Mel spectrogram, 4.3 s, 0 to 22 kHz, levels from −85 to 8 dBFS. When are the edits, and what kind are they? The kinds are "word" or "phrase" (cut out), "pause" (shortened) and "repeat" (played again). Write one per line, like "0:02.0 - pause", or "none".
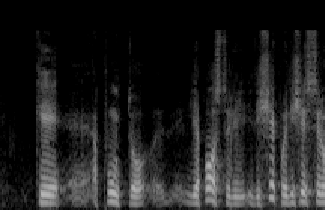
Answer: none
